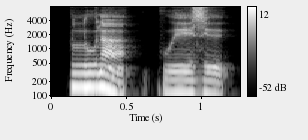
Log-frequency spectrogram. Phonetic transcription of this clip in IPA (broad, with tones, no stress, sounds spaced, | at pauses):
l u˦ ɾ ã˨ | kʷ eː˨ z ɪ˨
